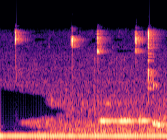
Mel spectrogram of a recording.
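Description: Several light computer mouse clicks, close and quiet, spaced irregularly over a steady low electrical hum with no talking.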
